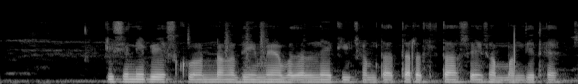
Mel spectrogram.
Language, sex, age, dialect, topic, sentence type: Hindi, male, 18-24, Awadhi Bundeli, banking, statement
